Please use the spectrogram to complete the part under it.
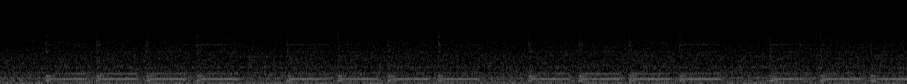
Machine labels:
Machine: slide rail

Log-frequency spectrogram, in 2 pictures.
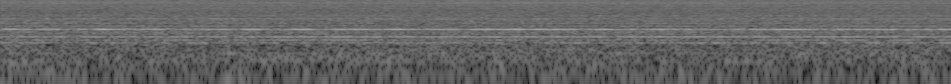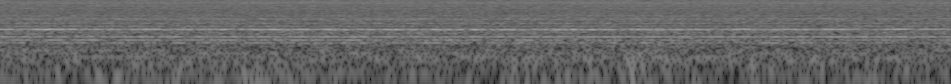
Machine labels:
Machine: fan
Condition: normal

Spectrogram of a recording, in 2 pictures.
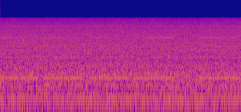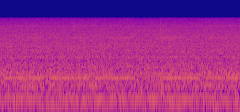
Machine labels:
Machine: slide rail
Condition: normal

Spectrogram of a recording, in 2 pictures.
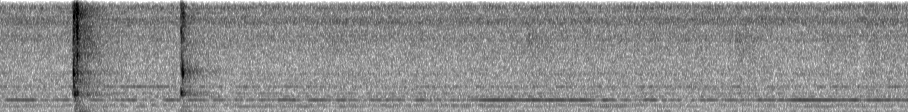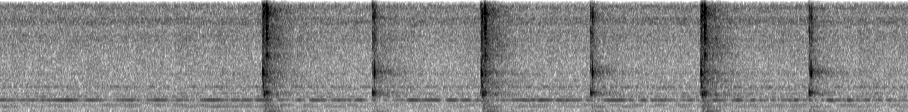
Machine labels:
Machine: valve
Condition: normal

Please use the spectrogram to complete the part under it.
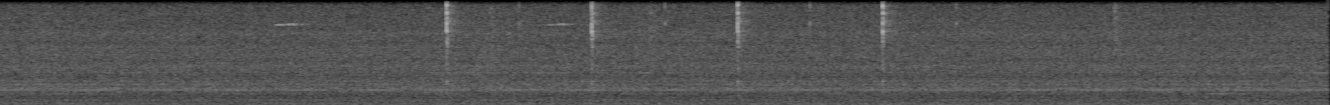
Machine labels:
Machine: valve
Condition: abnormal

